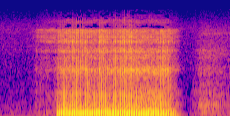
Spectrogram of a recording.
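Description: One loud, low, rattling snore lasting just over a second, with quiet breathing before and after. Ordinary snoring.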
